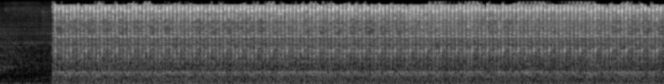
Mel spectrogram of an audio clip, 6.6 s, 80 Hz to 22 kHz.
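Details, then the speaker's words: 1.6 HDi 8v diesel after repair: steady, even idle with light regular clatter, and the earlier knock on acceleration is gone; only a turbo whistle remains. "كيما سمعتو الموتور راحت له هذيك الخبطه اللي كانت فيه كي اكسيليري"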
